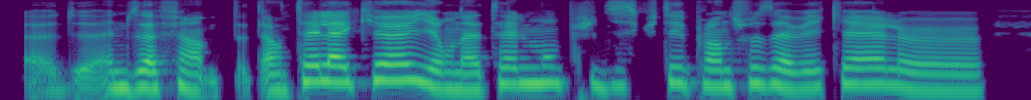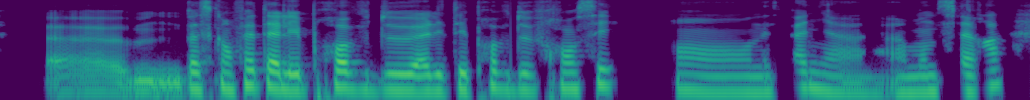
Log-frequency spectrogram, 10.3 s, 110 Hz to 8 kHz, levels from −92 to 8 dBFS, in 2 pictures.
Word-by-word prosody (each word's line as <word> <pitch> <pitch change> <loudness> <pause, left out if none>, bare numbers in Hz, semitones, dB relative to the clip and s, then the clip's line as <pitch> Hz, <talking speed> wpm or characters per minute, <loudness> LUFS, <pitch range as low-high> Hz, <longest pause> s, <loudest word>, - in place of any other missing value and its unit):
heu - - -8
de - - -9
elle 190 - -3
nous 190 +1 +1
a 190 - +8
fait 185 +1 -2
un 170 - +2
tel - - -13
un - - -3
tel 245 +7 +5
accueil 255 +2 +7
et - - +5
on 180 -1 -1
a 175 0 +2
tellement 225 +3 0
pu 220 -1 -8
discuter 200 +4 -5
plein 205 -2 0
de - - -3
choses 220 +1 -2
avec 190 +1 0
elle 215 -1 +3
heu, 170 -2 -2 0.5
hem, 235 -2 -6
parce 180 -3 0
qu'en 180 - -3
fait, 200 +2 -1
elle 180 -2 +6
est 170 - +2
prof 180 0 +1
de 170 0 0
elle 160 - +2
était 170 +2 -2
prof 190 -3 -5
de 170 0 -4
français 180 +5 -5 0.3
en 155 -2 -6
Espagne 175 +2 -6
à 75 - -7 0.2
à - - -6
Montserrat, 160 +5 -4
190 Hz, 240 wpm, -26 LUFS, 170-215 Hz, 0.5 s, a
